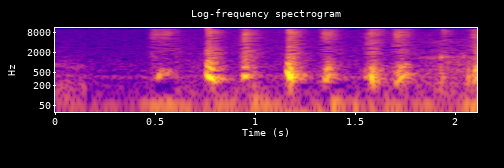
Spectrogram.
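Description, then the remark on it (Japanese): A quick run of about eight short, wet squelching puffs made by pressing the palms together, like shaking hands with oneself, and pushing air in and out of the cupped hands; fart-like and fairly quiet, in an uneven rhythm with no talking. “これできますこの、手と手を合わせて、うんプップップっておならの音みたいなのと鳴らすやつ。”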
